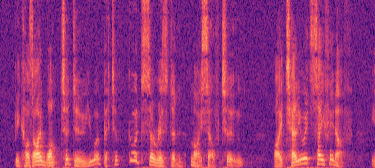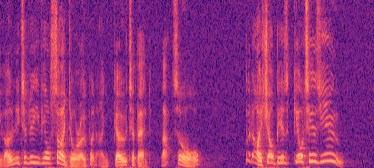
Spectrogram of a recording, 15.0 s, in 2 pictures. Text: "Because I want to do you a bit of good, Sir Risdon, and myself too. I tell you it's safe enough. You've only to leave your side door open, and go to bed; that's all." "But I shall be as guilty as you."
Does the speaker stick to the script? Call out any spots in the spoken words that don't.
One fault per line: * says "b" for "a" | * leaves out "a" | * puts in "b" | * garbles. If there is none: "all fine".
* leaves out "and"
